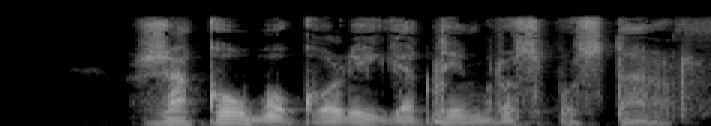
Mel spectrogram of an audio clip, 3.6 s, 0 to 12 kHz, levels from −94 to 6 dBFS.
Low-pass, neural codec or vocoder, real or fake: 7.2 kHz; none; real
